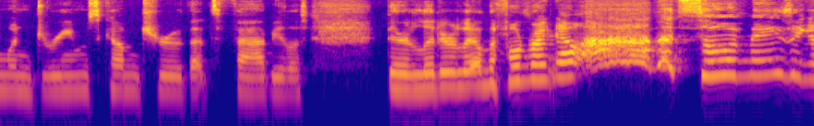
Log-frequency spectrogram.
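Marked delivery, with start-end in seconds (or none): 2.6-5.4 real laughing shout, jumping much higher; excited. Real, not acted. Reacting to a viewer's dream job news, excited laughing shout. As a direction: burst out laughing with delight, fast and loud. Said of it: "I'm so excited".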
